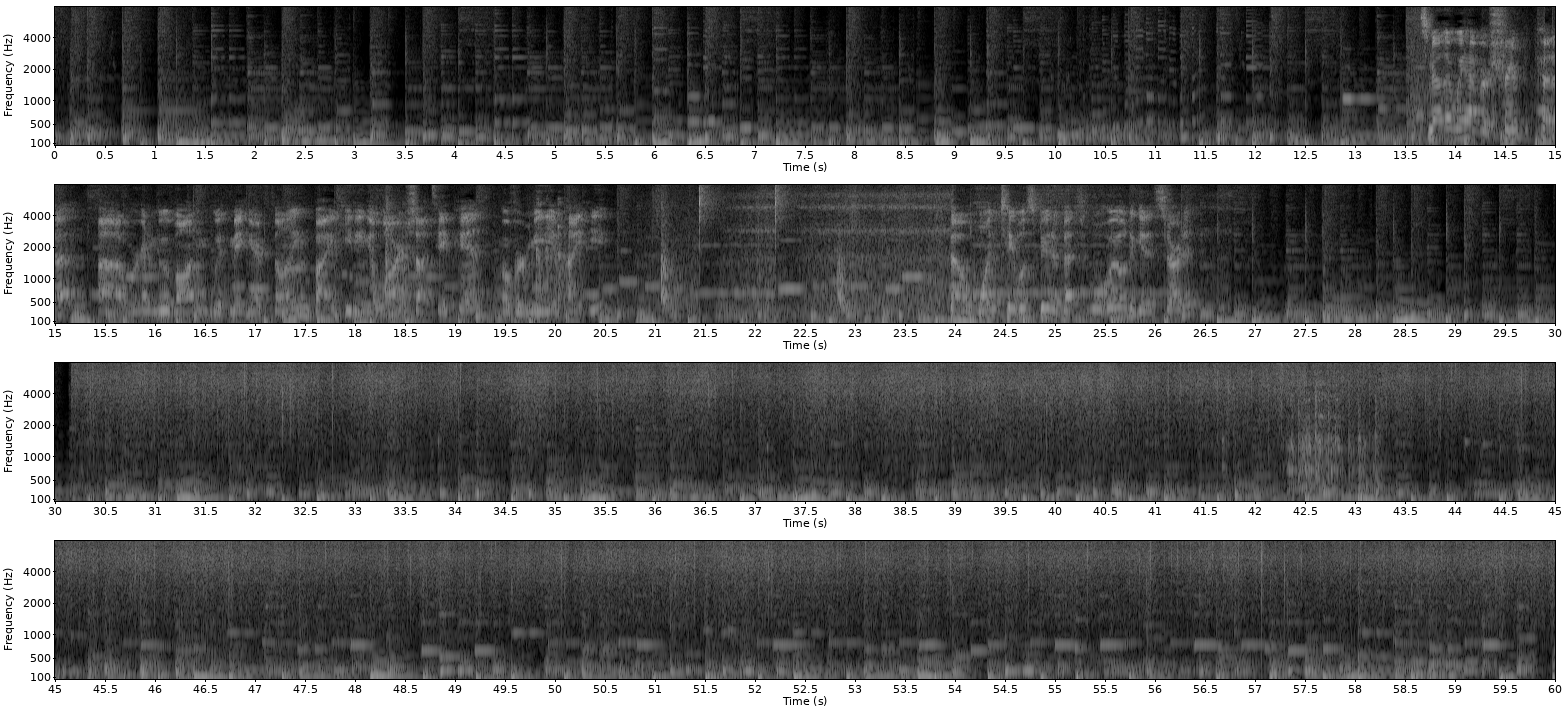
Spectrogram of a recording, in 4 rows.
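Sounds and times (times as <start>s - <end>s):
food sizzling in oil: 13.5s - 27.0s, 30.2s - 60.0s
spatula stirring: 30.2s - 60.0s.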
